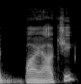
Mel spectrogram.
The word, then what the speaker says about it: Baiocchi: Most people say Baiocchi. Baiocchi, that's what I would have said. Yeah, that's the most traditional, although I get all sorts of like wild pronunciations.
